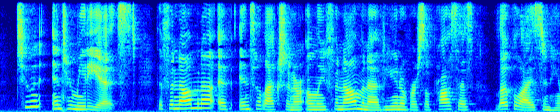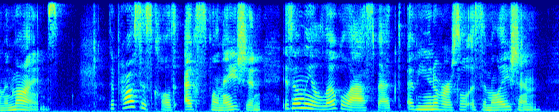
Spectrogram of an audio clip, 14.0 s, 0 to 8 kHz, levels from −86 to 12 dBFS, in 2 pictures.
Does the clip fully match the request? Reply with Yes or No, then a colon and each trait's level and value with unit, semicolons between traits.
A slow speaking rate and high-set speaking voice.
Yes: slow, 125 wpm; high, 215 Hz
